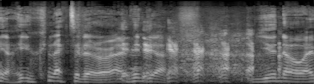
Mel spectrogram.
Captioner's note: laughter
